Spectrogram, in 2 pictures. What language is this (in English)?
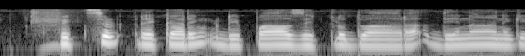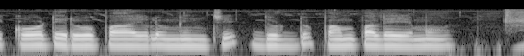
Telugu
